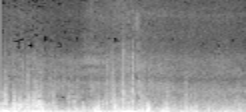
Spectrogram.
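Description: Wind buffeting the microphone: an uneven low rushing rumble.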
